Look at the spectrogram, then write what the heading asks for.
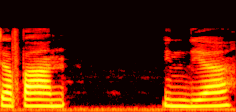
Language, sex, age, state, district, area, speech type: Manipuri, female, 18-30, Manipur, Thoubal, rural, spontaneous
